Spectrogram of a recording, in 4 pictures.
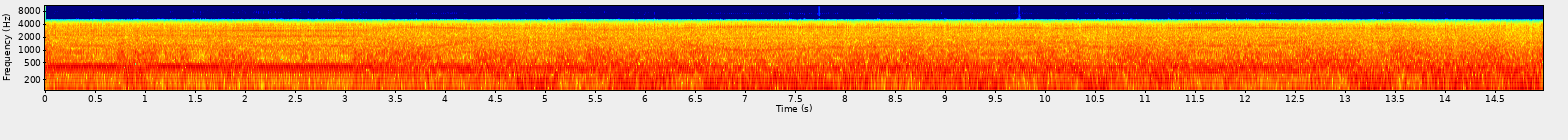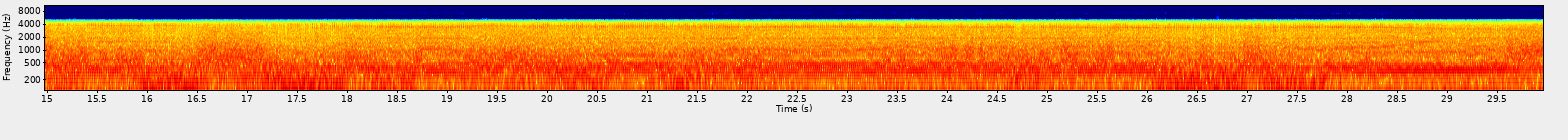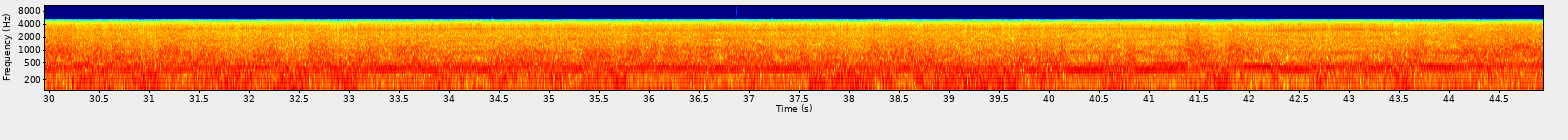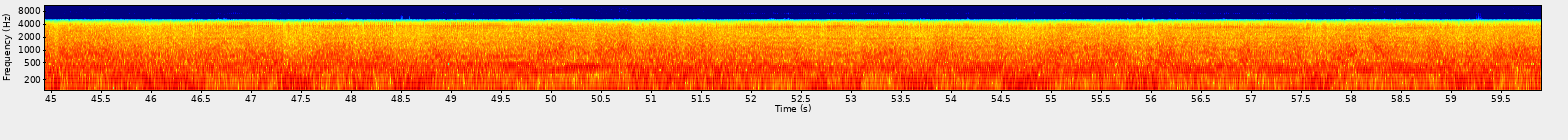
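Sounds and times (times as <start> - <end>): wind rush: 0.0 - 59.9.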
